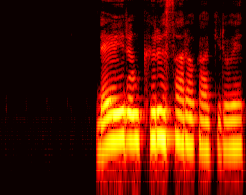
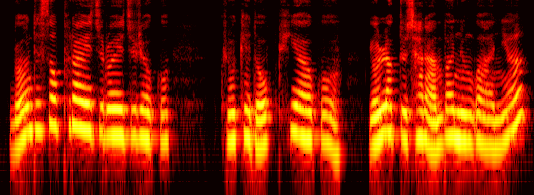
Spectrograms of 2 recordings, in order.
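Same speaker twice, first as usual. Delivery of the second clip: usual speaking voice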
